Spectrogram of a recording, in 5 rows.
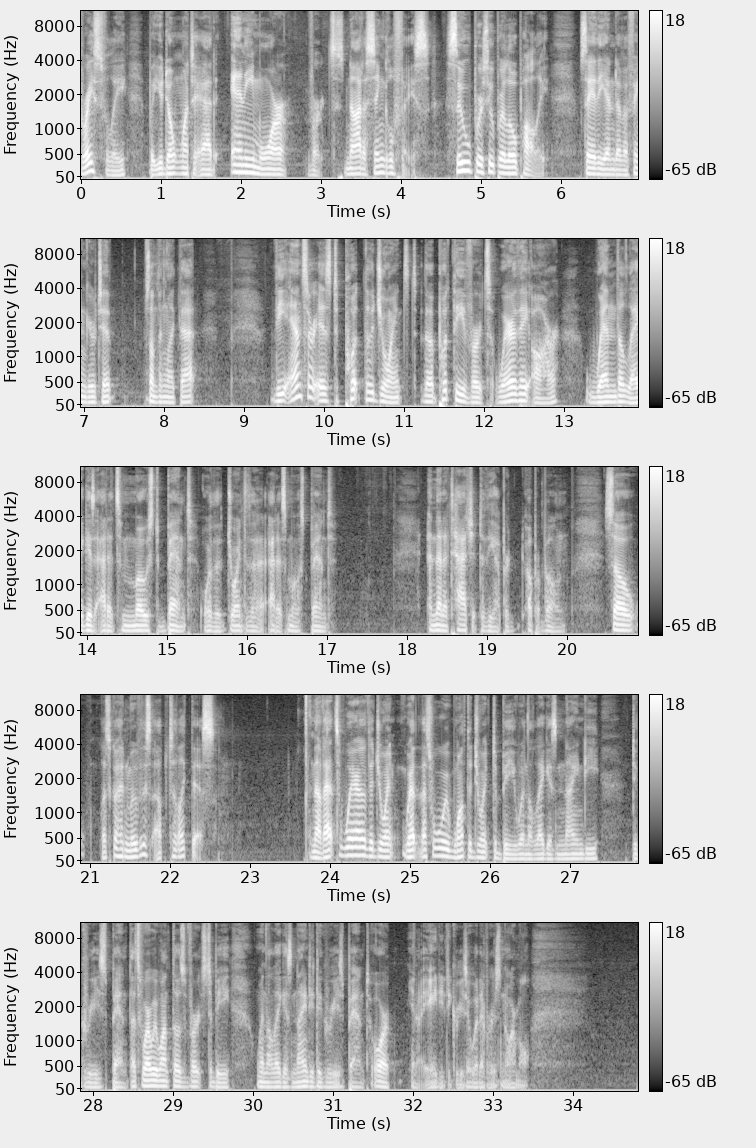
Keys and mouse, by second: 0.2 KP_3, 20.7-23.7 middle drag, 23.7-25.5 right drag, 32.4 right click, 32.9 Tab, 33.7 r.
